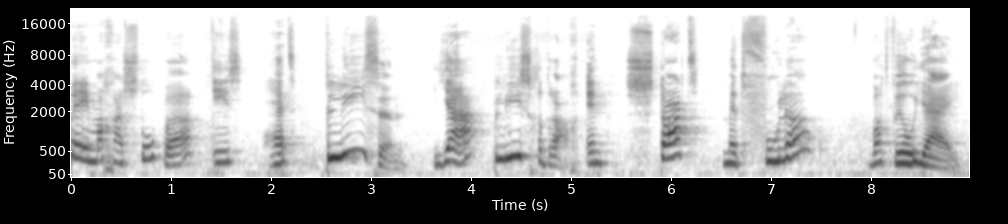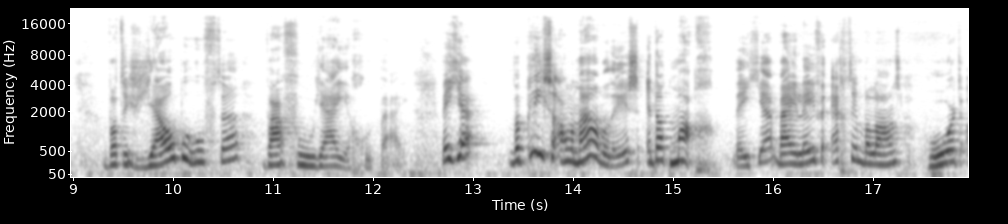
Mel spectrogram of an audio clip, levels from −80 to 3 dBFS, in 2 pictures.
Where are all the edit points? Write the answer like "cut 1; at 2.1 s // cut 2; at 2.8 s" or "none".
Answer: none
